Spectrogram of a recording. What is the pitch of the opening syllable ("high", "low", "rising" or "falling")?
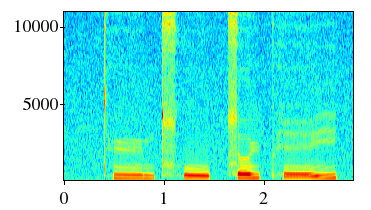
low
